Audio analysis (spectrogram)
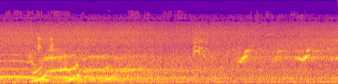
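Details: Song of humpback whales with a run of short crossing swoops early, followed by soft high chirping notes and thin sustained whistles over a murky background.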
